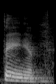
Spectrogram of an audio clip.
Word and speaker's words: Taenia: a escrever assim galera em latim tainha tá mas a gente se pronuncia tenha eu já vi algumas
